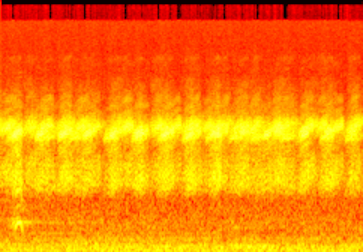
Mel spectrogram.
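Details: Early-summer frogs in rice fields at night, before rice planting: a thick wall of high croaks pulsing in quick, even beats for the whole stretch, with one faint distant sound at the start.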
